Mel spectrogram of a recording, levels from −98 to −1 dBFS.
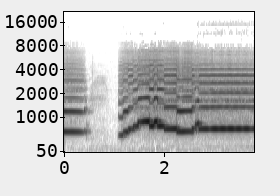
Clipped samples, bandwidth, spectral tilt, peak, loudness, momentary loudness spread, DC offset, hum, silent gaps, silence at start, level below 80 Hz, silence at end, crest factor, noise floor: under 0.1%; 8 kHz; 1 dB/octave; -6 dBFS; -19 LUFS; 11 LU; under 0.1%; none; none; 0 s; -76 dBFS; 0 s; 14 dB; -67 dBFS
